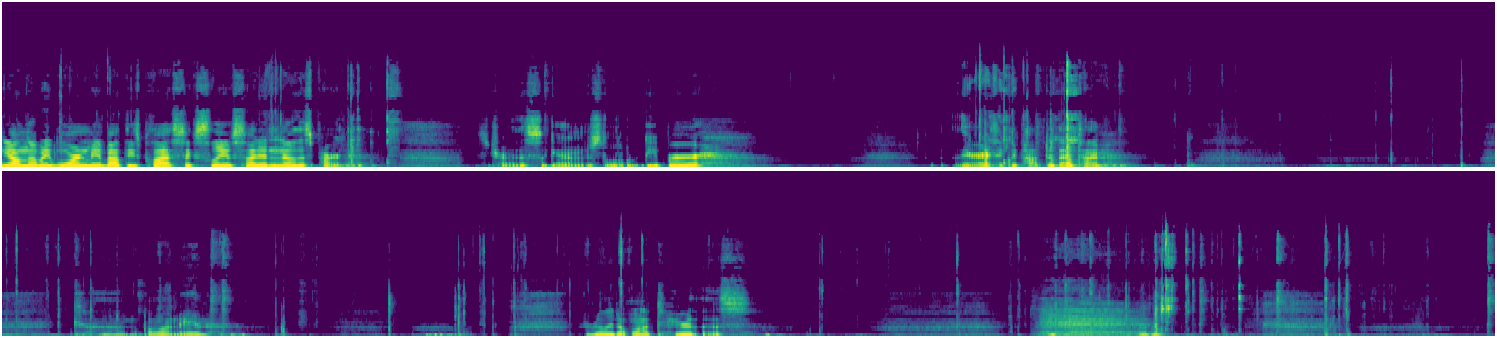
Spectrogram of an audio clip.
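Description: Plastic card holders click and rattle as they are handled.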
